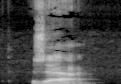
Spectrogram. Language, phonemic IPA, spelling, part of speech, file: Moroccan Arabic, /ʒaːʕ/, جاع, verb, LL-Q56426 (ary)-جاع.wav
- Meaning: to be hungry, to starve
